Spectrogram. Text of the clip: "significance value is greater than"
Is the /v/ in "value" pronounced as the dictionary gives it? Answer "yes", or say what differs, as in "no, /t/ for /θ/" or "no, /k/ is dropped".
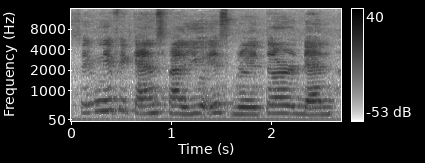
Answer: no, /f/ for /v/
